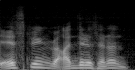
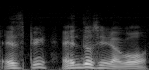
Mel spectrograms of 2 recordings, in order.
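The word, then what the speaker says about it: Esping-Andersen: 그리고 참 저기죠 말씀을 안 드렸는데 이 에스핑 안데르센은 책에 따라서는 에스핑 앤더슨이라고 이렇게 앤더슨이라고도 발음을 하고 있습니다. 그래서 여러분들이 책이나 이렇게 복지사 시험문제를 보면은 에스핑 앤더슨이라고도 많이 씁니다. 앤더슨. 그러니까 요것이 요 ANDR 이 SN이 영어식으로는 앤더슨입니다. 그래서 이거 갖다가 에스핑 앤더슨이라고도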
